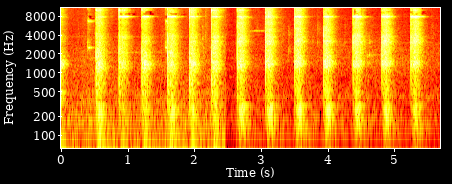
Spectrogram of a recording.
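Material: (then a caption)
Silver, steel. A small solid silver bar, held in pliers on a steel anvil, is struck repeatedly with a steel hammer in a steady rhythm of sharp metallic knocks. Each blow also sets the anvil ringing with a bright high tone, which fades quickly before the next strike.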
